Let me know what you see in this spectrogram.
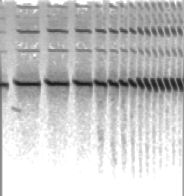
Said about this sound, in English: Then, a field sparrow outsings them all.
